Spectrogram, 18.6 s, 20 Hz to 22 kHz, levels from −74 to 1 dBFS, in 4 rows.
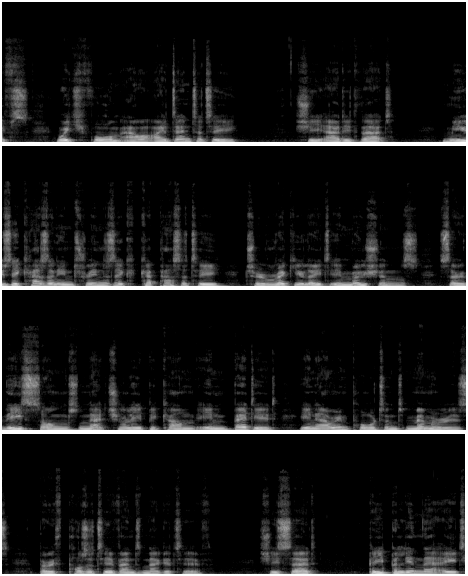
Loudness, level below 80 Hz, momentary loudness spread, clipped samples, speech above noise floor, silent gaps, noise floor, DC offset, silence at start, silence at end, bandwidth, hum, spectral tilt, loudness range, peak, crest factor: -24 LUFS; -56 dBFS; 9 LU; under 0.1%; 34 dB; none; -57 dBFS; under 0.1%; 0 s; 0 s; 16.5 kHz; none; -6 dB/octave; 2 LU; -6 dBFS; 18 dB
